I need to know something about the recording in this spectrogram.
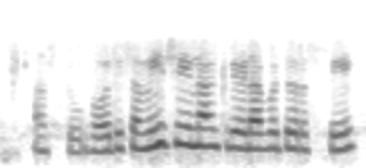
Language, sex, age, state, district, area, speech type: Sanskrit, female, 18-30, Maharashtra, Thane, urban, conversation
